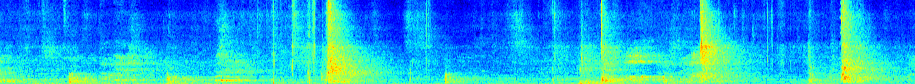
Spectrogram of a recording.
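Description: A cricket bat strikes a ball with sharp cracks.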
